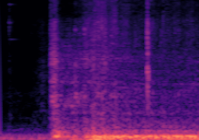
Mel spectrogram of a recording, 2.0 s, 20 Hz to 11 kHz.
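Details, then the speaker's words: Lifted 1985 Chevy Suburban that had sat for 4 years, first runs after revival: engine catches almost at once and settles into a steady, even idle with no misses or knocks; initial tests good. "And it looks like it runs good so far. The initial tests are good."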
